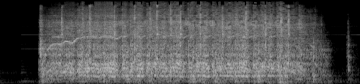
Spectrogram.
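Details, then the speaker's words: 2001 BMW E39 540i V8, non-running, cranking about three seconds while feeling along the head: fast, loosely regular tick forward of the spark plugs, pointing toward the timing chain area; tensioner suspected, unconfirmed. "i don't know it sounds like it's coming forward of the spark plug so you do it again"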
